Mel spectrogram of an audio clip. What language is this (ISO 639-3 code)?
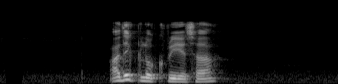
nep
